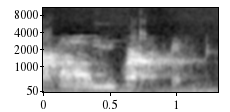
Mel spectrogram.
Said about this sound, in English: I hear someone cheering for you. Yeah, I apologize to the dog in the background. She doesn't say a word all day up until I'm on one of these things.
